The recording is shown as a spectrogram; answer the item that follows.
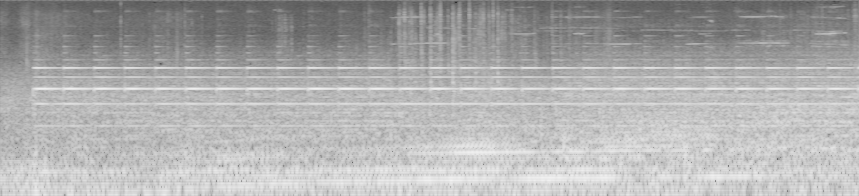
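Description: Railroad crossing bell starts ringing about half a second in and keeps striking at about two and a half strikes a second as the crossing gates lower. A low drone sits underneath from about three seconds in.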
